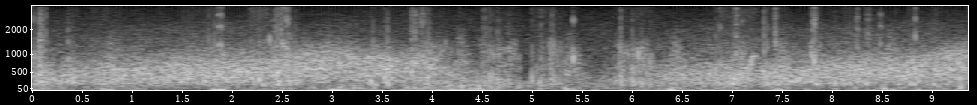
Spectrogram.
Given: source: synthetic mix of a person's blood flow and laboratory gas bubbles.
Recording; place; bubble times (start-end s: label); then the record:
Doppler ultrasound of blood flow; subclavian vein
0.00-0.17 s: bubbles
0.33-0.47 s: bubbles
0.58-0.90 s: bubbles
1.49-1.94 s: bubbles
2.18-2.72 s: bubbles
3.33-3.65 s: bubbles
3.73-4.23 s: bubbles
4.27-4.30 s: bubbles
4.42-4.88 s: bubbles
4.98-5.36 s: bubbles
5.38-5.46 s: bubbles
5.79-6.25 s: bubbles
6.71-7.57 s: bubbles
7.77-8.54 s: bubbles
8.62-8.67 s: bubbles
8.74-8.88 s: bubbles
8.98-9.17 s: bubbles
From the record:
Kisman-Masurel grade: 242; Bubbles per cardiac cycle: several, 3 to 8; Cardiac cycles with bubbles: 100%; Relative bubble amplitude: moderate (0.250 to 0.450); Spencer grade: 3 (all of the cardiac periods contain showers or single bubble signals, but not dominating or overriding the cardiac motion signals); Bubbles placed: anywhere in the cardiac cycle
